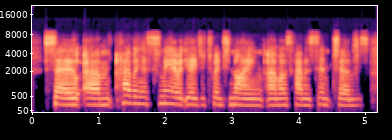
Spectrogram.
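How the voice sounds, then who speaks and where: A woman with a West Country accent has a bright, sharp tone and a medium pitch, recorded dry and close with no echo against a quiet background. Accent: Dorset. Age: 50s. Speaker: ostomy advocate and busker. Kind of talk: interview. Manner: halting, many fillers.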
